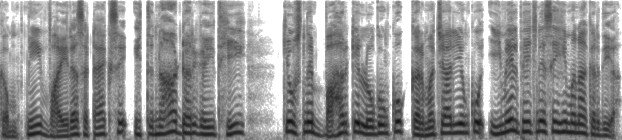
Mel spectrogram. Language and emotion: Hindi, fearful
